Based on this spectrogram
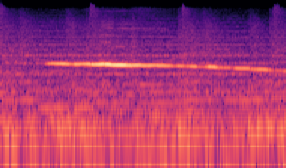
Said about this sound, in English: You hear the almost entirely stereotypical cartoon whistling sound first. It's like meteoric sound as this thing is plummeting now towards the ground. Yeah, I mean, just the first sound effect out of the stock files.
